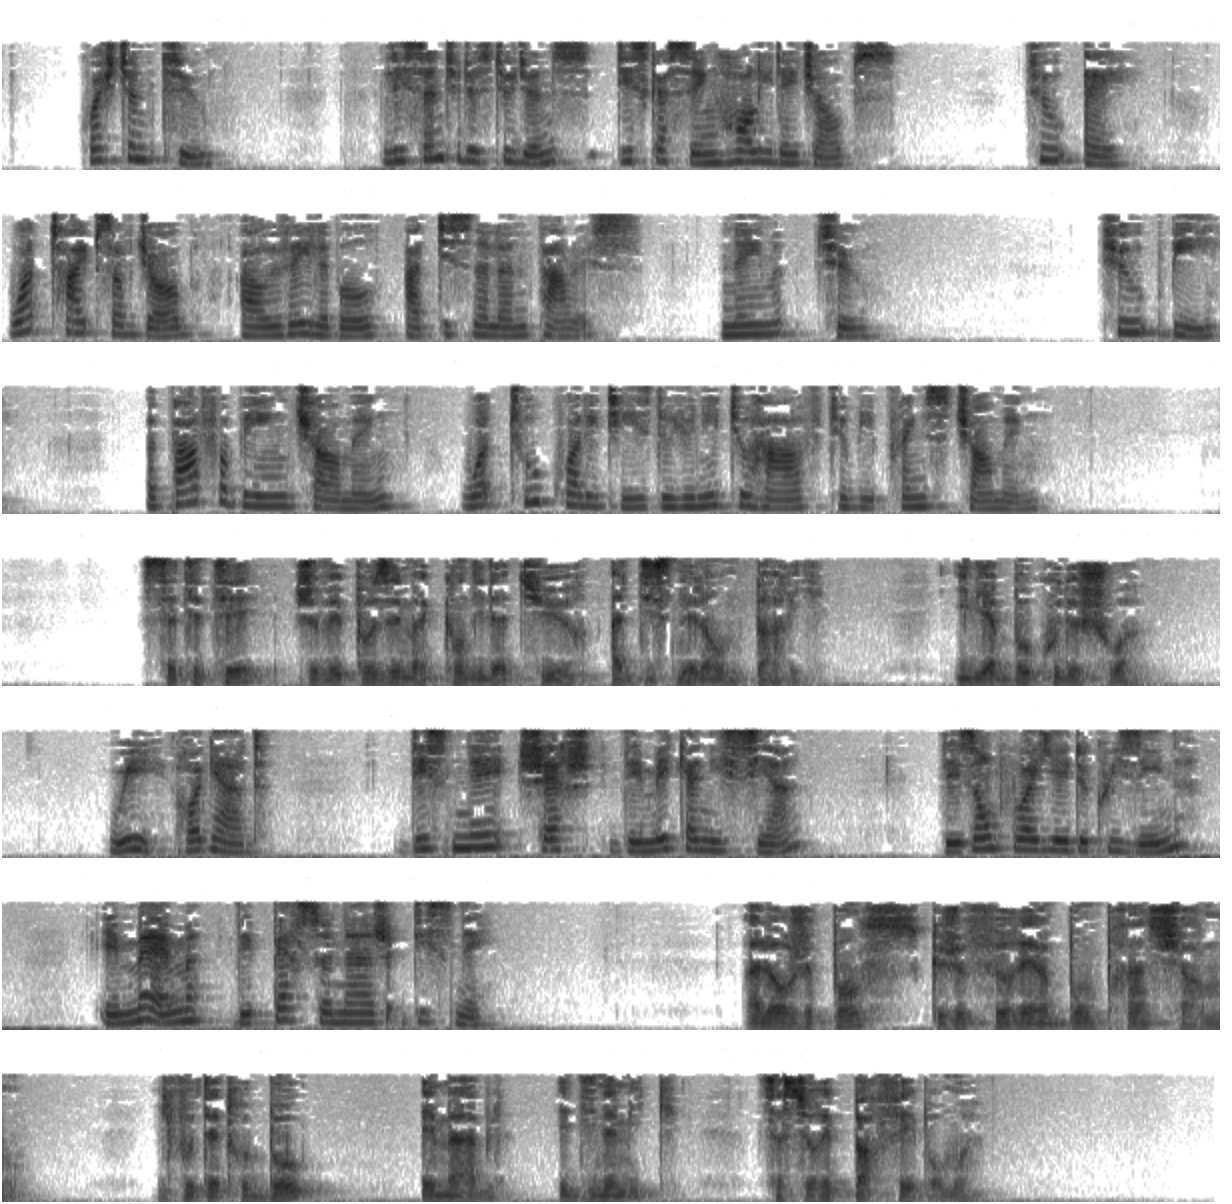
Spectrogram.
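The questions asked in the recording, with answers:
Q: What types of job are available at Disneyland Paris?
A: Mechanics, kitchen staff, Disney characters (any two)

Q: Apart from being charming, what two qualities do you need to have to be Prince Charming?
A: Good-looking and dynamic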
